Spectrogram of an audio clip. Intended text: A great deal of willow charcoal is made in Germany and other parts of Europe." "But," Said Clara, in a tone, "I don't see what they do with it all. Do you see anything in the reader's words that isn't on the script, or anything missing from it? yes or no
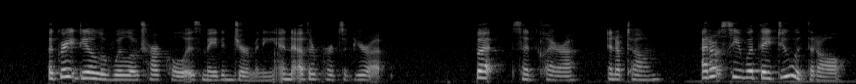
no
